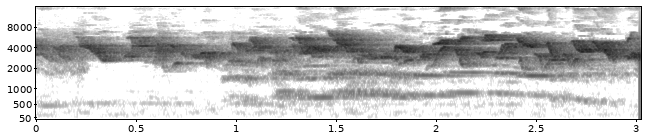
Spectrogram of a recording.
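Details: Lemon-bellied white-eye in dawn song, a dense high twittering warble of fast repeated notes, with a lower thin whistled line running beneath and a soft background rumble.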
